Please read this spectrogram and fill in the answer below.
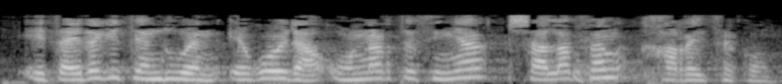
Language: Basque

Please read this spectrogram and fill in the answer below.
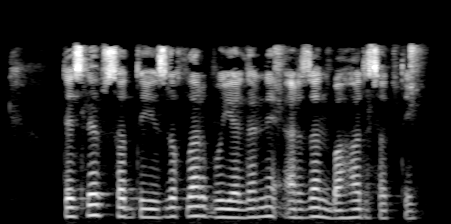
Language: Uyghur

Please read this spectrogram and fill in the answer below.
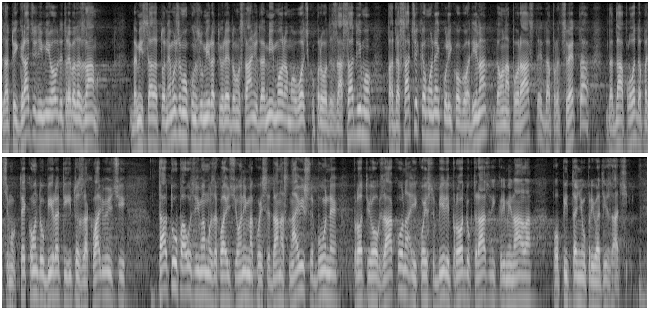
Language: Serbian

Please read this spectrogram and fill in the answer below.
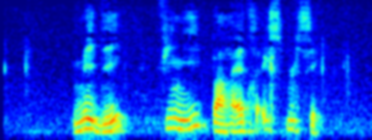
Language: French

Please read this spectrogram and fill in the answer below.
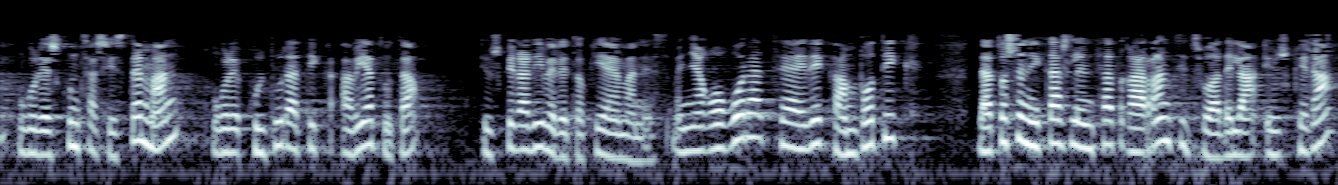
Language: Basque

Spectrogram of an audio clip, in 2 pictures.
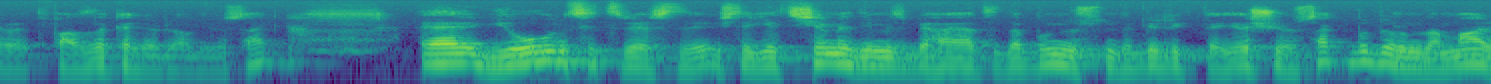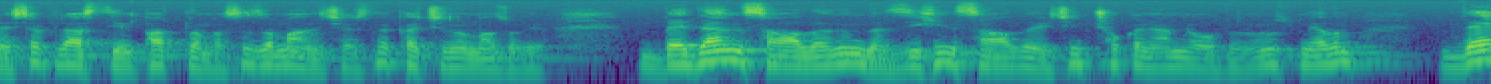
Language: Turkish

